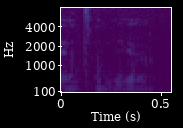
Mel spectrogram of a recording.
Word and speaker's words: Antonia: Antonia, that's how you say it, Antonia.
